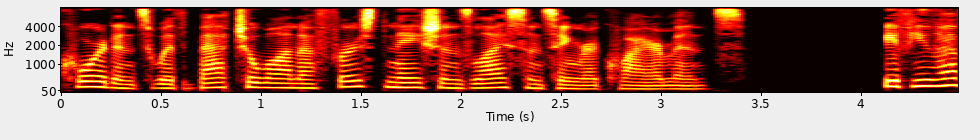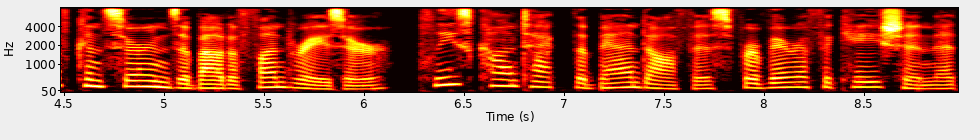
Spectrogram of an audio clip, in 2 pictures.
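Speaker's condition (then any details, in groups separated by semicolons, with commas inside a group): No condition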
